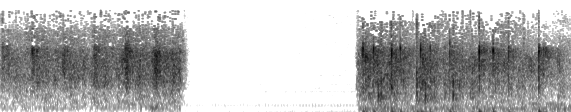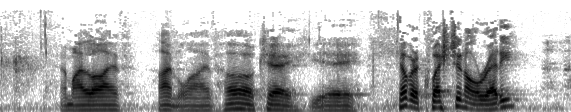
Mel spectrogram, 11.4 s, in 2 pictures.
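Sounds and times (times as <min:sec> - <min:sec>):
church audience applauding a guest speaker: 0:00.0 - 0:01.9, 0:03.6 - 0:06.1
speech: 0:06.3 - 0:11.0.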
